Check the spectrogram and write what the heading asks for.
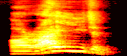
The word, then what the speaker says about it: horizon: 요 단어가 주로 쓰이니까 appendix에서 부록, 부가물 또는 맹장, 촉수, 돌기, horizontal 수평, horizon 이로 발음하셔야 돼요. horizon이라고 그러면 안 돼요.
